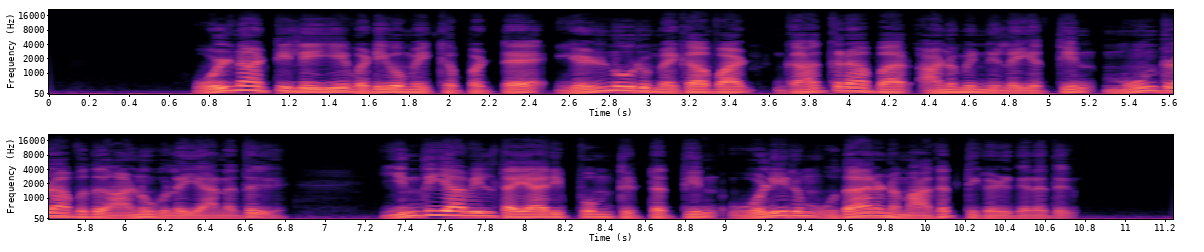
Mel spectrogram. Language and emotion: Tamil, neutral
